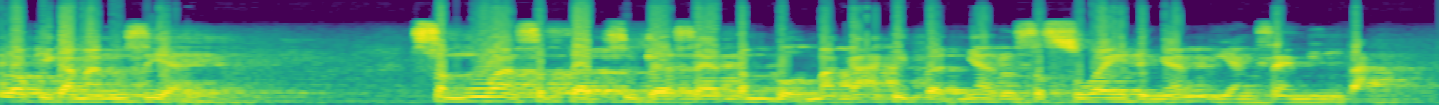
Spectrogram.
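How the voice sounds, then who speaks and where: A male Islamic preacher with a Javanese accent, giving an animated sermon and quizzing the audience with questions. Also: fairly high pitch. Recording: echoey hall, faint background noise.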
